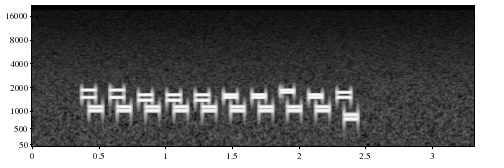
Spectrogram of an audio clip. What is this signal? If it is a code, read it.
Multi-frequency trunk signalling (R2, with the far end's replies), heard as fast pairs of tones, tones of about 110 ms. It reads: 8822233035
